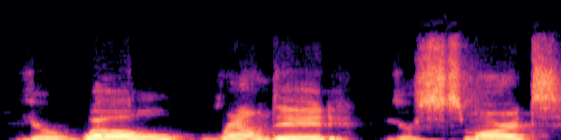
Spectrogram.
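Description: A woman's fairly low, dark and mellow voice with monotone, flat intonation. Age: 20s. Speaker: patient sharing chronic illness story. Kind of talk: casual interview chat.

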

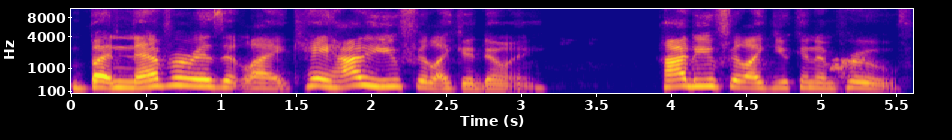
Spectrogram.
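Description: A woman's ordinary speaking voice, medium in pitch, with an American accent. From Illinois suburbs. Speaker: model and marketer. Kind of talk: casual interview chat.

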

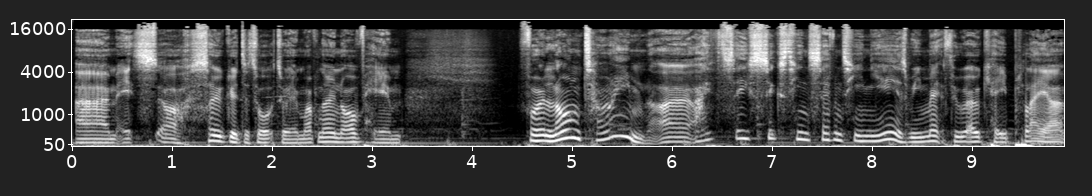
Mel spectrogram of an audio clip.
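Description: A man with a fairly high pitch speaks at a fairly slow pace in a warm, enthusiastic tone, his pitch swinging very widely over music in the background. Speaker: podcast host. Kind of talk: radio-style podcast intro, friendly interview. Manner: warm, enthusiastic, chatty with fillers.

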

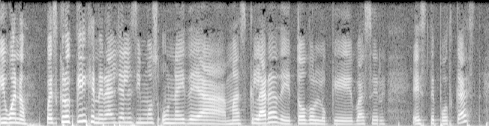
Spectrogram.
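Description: A woman speaks at a high pitch. There is audible room echo. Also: ordinary pitch variation, moderate pace. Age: 20s. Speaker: podcast co-host. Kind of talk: casual podcast introduction.

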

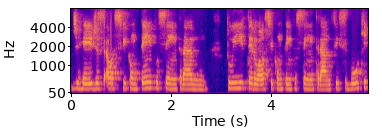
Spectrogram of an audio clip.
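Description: Very even in loudness and monotone, flat in intonation, a woman with a dark, mellow tone and medium pitch speaks at a moderate pace. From Rio Grande do Sul, Caxias do Sul. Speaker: journalist, social media strategist. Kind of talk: interview.

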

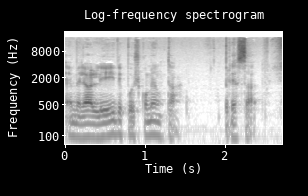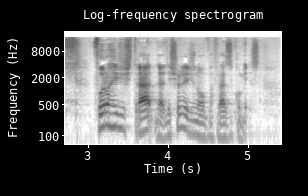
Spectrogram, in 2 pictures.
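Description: A man's fairly low voice with a dark, mellow tone and ordinary pitch variation. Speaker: Buddhism practitioner and podcaster. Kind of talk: casual explanatory talk with reading aloud from a book. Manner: somewhat serious, not very relaxed.

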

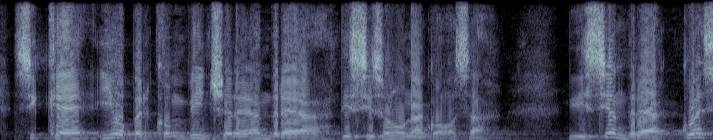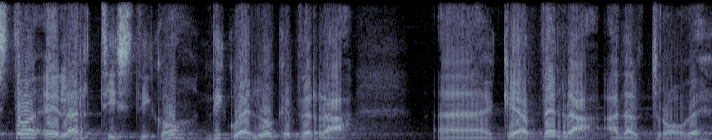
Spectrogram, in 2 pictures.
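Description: Audible room echo follows a man who talks fairly slowly. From Calabria, Locride. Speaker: music promoter and DJ. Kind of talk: audience question.

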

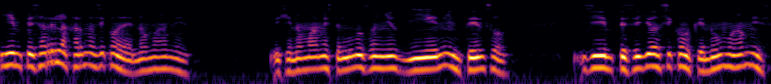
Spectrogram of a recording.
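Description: A man speaks at a fairly quick pace with a fairly high pitch and a dark, mellow tone. His pitch varies in an ordinary way against a quiet background. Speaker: podcaster. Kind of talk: casual chat. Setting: home room, gaming. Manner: casual, laid-back.

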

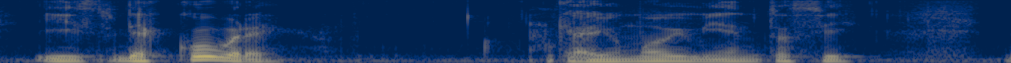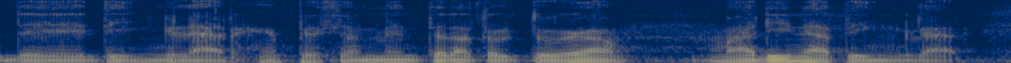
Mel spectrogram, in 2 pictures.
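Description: A man with a Puerto Rican accent speaks at a fairly slow pace in a very deep, low voice with ordinary pitch variation. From Puerto Rico, Bayamón. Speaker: sea turtle conservation group director and math teacher. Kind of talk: radio interview. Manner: halting, many fillers and repetitions.

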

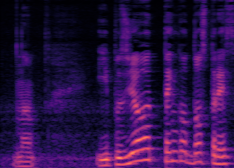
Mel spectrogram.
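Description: On a very clean recording with a silent background, a man speaks in an animated tone with a Mexican accent. His pitch swings very widely. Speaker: podcast host. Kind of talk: casual monologue.

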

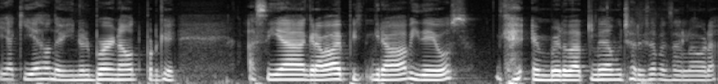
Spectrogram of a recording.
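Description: Her dark, mellow tone sits at a medium pitch as the woman speaks at a moderate pace with monotone, flat intonation. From Panama. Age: 20s. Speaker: podcast host. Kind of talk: casual monologue.

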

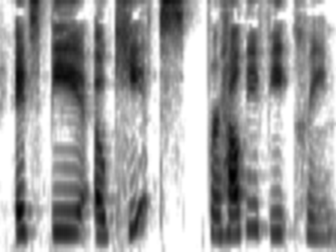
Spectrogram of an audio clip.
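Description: Her tone is animated. The woman has a fairly high pitch with ordinary pitch variation. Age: 20s. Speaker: podcast host. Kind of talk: casual chat.

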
